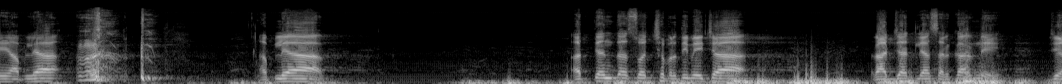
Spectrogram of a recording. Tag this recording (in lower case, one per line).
speech
male speech
monologue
